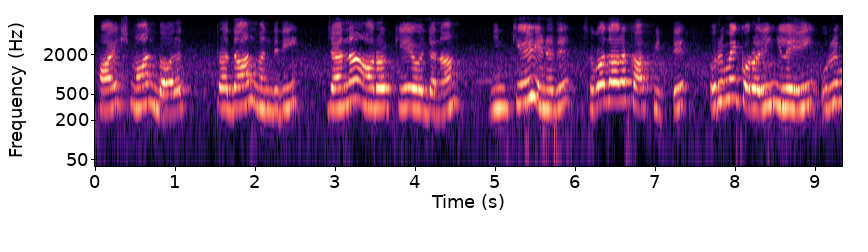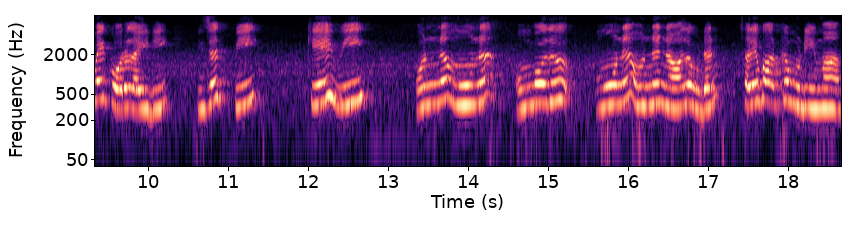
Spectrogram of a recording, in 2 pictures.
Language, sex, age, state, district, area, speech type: Tamil, female, 18-30, Tamil Nadu, Vellore, urban, read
